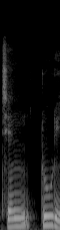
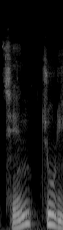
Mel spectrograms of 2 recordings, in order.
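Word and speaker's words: century: এর পর ইউ আছে, তাই এখানে চেনটুরি নয়, চেনচুরি হয়ে গেল, চ হয়ে গেল টি এর উচ্চারণ।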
